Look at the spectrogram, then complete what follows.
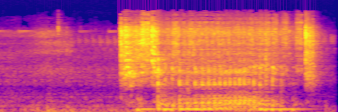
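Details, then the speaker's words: Bike with a freshly cleaned and reassembled carburetor, primed with fuel: the engine catches, runs rough about two seconds, then cuts out abruptly. Starts then stalls; owner wonders if the carburetor needle is stuck again. "well it lasted longer than before [Music] a little bit of fuel in there a little bit more I wonder if that needle's stuck again"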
